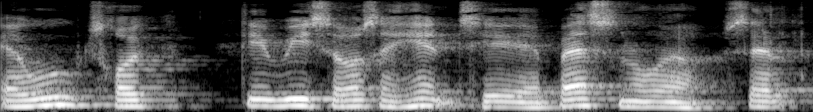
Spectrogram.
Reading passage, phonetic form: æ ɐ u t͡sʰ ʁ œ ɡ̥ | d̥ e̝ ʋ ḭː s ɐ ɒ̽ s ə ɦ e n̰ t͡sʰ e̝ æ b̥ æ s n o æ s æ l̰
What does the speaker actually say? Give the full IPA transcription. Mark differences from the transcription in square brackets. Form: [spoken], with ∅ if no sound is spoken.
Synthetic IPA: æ ɐ u t͡sʰ ʁ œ ɡ̥ | d̥ e̝ ʋ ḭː s ɐ ɒ̽ s ə ɦ e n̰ t͡sʰ e̝ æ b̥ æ s n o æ s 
